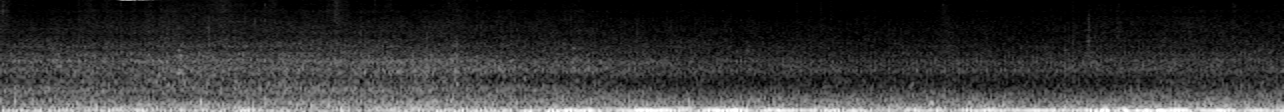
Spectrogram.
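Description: Passing car traffic: a steady low rumble that grows louder about halfway through and again near the end.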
